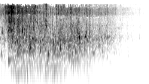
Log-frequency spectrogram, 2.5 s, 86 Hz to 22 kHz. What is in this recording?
Water Paddle heavy 029
Part of a collection of sounds of paddle strokes in the water, a series ranging from soft to heavy.
Recorded with a Zoom h4 in Okanagan, BC.
water splash river lake zoomh4 field-recording
lake, water, field-recording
